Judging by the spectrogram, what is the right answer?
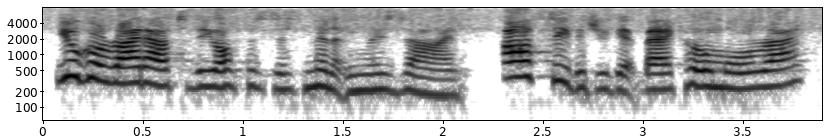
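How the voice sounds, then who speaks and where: A woman acting a bossy, sharp-tongued young American lady in a 1930s radio drama. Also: a little high, lively intonation. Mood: exasperated. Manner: brisk, exasperated, sharp-tongued. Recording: hissy, crackling 1930s radio recording.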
